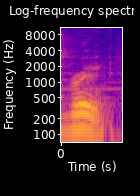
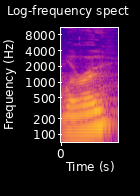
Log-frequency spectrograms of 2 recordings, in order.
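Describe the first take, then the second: First: The name sounds just like 'roo' in kangaroo. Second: The name has an extra sound before 'roo'. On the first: The speaker calls it right. "it's actually pronounced Roo, as in kangaroo" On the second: The speaker calls it wrong. "It's easy to mispronounce it"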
